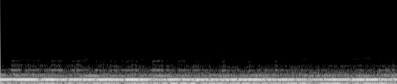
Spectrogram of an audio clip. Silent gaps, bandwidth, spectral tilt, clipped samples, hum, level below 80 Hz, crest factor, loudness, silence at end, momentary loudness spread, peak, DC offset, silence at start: none; 0.9 kHz; -18 dB/octave; under 0.1%; none; -22 dBFS; 10 dB; -15 LUFS; 0 s; 5 LU; -4 dBFS; under 0.1%; 0 s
